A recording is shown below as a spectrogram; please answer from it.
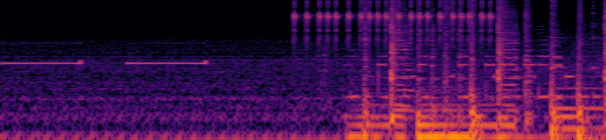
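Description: Cartoon sound effects of a truck's reversing beeper, two steady beeps about half a second apart, over a low engine hum. From about three seconds in comes a fast ratcheting clatter of gears and machinery with a loud low rumble.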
